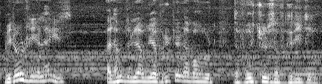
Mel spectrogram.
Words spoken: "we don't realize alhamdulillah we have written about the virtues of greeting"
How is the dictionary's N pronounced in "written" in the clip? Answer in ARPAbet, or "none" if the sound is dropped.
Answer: N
